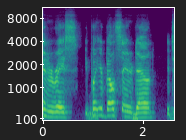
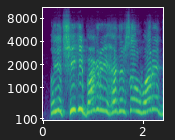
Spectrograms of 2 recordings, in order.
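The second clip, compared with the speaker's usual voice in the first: fake, put-on Scottish accent, pitched very high; 11 semitones higher than usual. Joking about a man waking up at his own wake, put-on Scottish accent. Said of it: "That's Scottish".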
